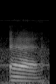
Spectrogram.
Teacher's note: The tongue will lift a bit in the middle front. · The jaw drops a good bit for this vowel. The tongue tip is forward and down, lightly touching the back of the bottom front teeth. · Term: E as in bed vowel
